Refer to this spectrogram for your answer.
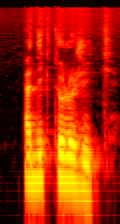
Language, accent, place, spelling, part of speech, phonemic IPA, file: French, France, Lyon, addictologique, adjective, /a.dik.tɔ.lɔ.ʒik/, LL-Q150 (fra)-addictologique.wav
- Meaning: addictological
